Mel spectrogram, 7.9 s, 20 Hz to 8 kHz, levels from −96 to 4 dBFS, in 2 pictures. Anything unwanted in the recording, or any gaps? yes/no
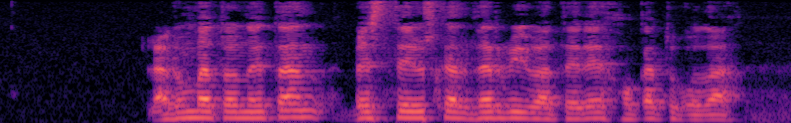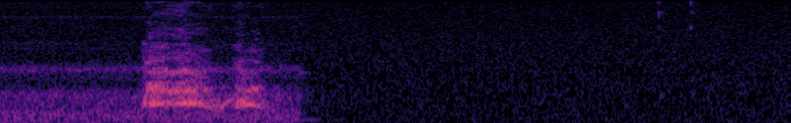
yes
